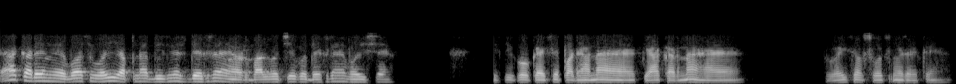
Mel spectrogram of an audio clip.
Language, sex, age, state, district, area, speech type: Hindi, male, 30-45, Bihar, Vaishali, rural, conversation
